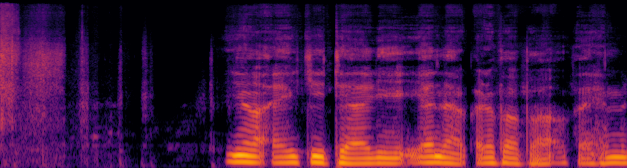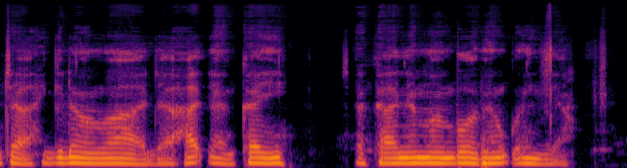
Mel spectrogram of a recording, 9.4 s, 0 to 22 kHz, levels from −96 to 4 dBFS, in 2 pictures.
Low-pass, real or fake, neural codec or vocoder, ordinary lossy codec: 19.8 kHz; fake; vocoder, 44.1 kHz, 128 mel bands, Pupu-Vocoder; none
